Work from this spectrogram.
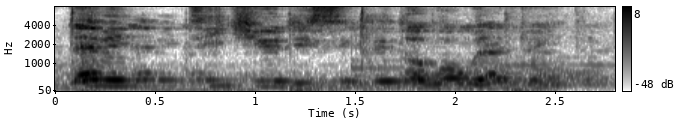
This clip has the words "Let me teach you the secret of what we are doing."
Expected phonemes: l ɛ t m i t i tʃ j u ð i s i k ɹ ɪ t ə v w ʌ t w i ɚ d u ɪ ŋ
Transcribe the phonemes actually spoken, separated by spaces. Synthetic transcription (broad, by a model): l ɛ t m i t i tʃ j u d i s i k ɹ ɪ t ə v w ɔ t w i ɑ d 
